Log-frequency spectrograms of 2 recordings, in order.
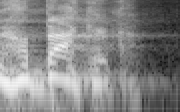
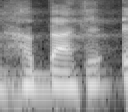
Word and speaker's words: Habakkuk: Say it again, Habakkuk. I'm gonna have you type it online, but I'm gonna tell you how to spell it. Type it online, Habakkuk, H-A-B-A-K-K-U-K, Habakkuk.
